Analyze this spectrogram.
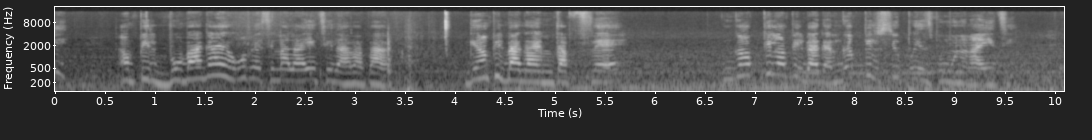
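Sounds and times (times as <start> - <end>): car cabin rumble: 0.0 - 5.8.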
